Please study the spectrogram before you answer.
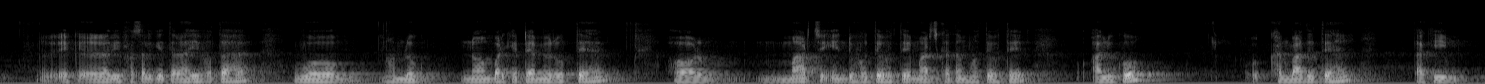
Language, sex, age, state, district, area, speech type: Hindi, male, 30-45, Bihar, Samastipur, rural, spontaneous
